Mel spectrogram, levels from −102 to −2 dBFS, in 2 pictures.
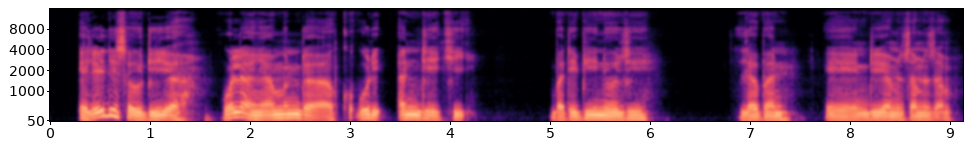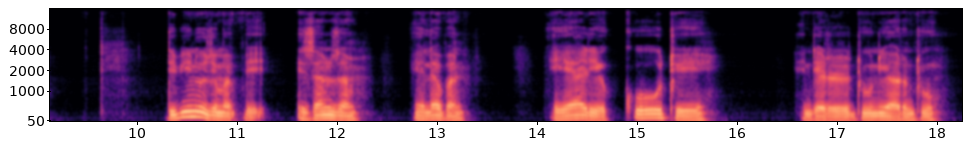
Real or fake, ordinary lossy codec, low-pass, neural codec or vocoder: real; none; 14.4 kHz; none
